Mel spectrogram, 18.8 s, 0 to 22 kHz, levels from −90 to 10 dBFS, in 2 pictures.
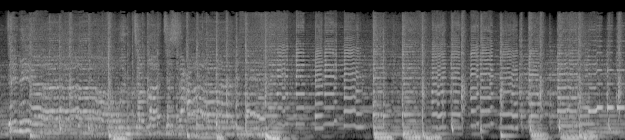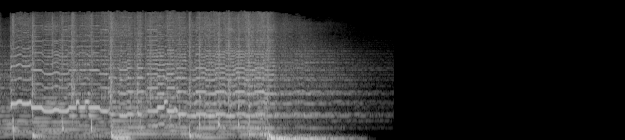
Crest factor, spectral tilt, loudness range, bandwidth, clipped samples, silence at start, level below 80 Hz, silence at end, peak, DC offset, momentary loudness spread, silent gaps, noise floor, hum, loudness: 18 dB; -3.5 dB/octave; 4 LU; 16 kHz; under 0.1%; 0 s; -28 dBFS; 4.05 s; -2 dBFS; under 0.1%; 3 LU; none; -53 dBFS; none; -19 LUFS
